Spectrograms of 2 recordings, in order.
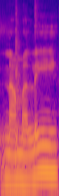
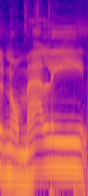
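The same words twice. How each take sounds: First: "Normali" with a weak middle vowel; "Normali" with an ah first and reduced middle; variant pronunciation. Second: "Normali" with an open a in the middle; "Normali" with a MAL as in "pal"; variant pronunciation. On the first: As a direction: say "Normali" as NAH-muh-lee. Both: Shown as a demonstration. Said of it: "People say all kind of stuff".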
